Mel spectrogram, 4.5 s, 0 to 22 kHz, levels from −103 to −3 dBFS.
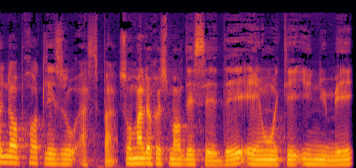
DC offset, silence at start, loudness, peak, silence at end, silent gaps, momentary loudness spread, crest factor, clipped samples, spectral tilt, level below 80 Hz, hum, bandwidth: under 0.1%; 0 s; -22 LUFS; -2 dBFS; 0.05 s; none; 8 LU; 20 dB; under 0.1%; -5.5 dB/octave; -52 dBFS; none; 16 kHz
